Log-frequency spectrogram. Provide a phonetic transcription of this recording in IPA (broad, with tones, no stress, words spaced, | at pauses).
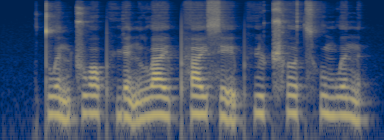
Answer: t̪wə̰˨˩n ʈ͡ʂwɔ˥˩pʰɥɛ̰˨˩nlwa˥˩ɪ̯ pʰa˥ɪ̯sḛ˨˩ɪ̯pʰy˥˧ ʈ͡ʂʰɤ˥˧t͡sʰu˥˧mwə˥˩n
